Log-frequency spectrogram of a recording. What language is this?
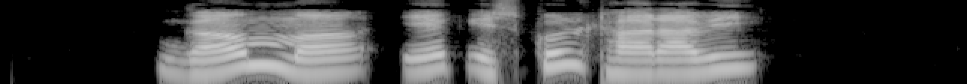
Wadiyara Koli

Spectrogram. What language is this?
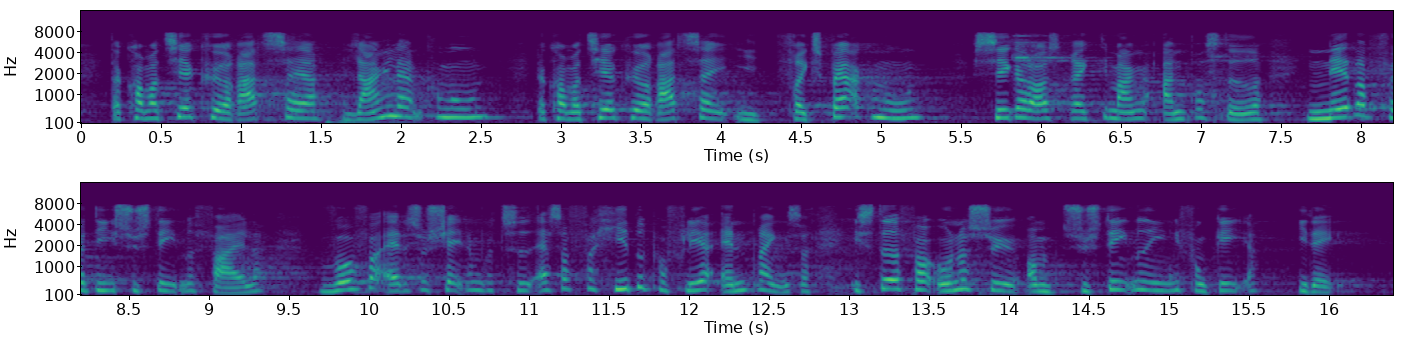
Danish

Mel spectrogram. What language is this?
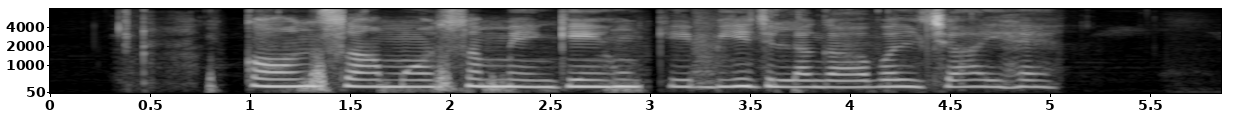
Magahi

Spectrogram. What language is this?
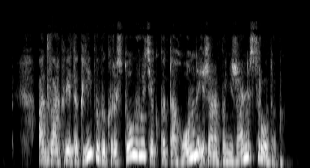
Belarusian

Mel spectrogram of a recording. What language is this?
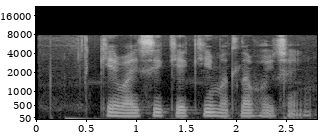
Magahi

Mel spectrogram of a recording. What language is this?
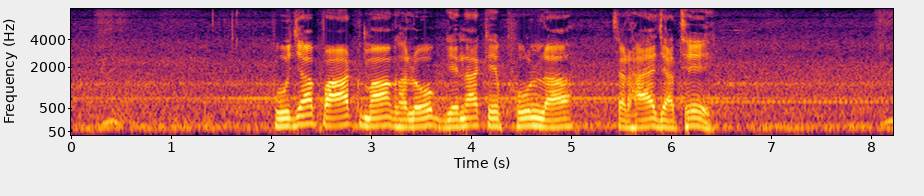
Chhattisgarhi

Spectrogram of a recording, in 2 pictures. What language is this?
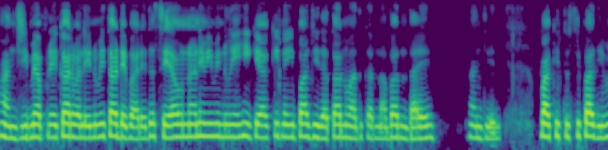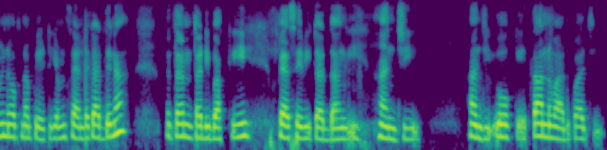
Punjabi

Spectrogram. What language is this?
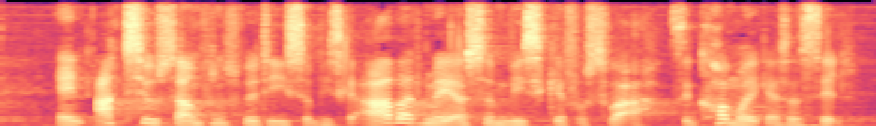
Danish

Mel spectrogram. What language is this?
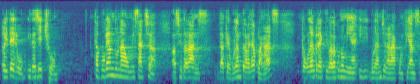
Catalan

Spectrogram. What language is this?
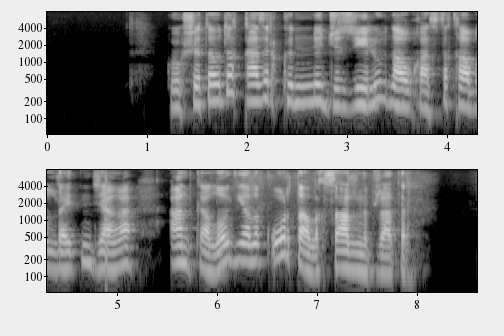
Kazakh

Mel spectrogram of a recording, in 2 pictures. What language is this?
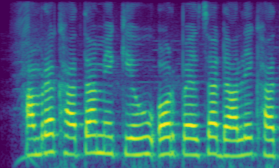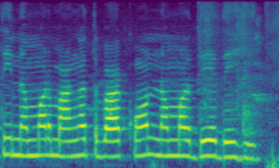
Bhojpuri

